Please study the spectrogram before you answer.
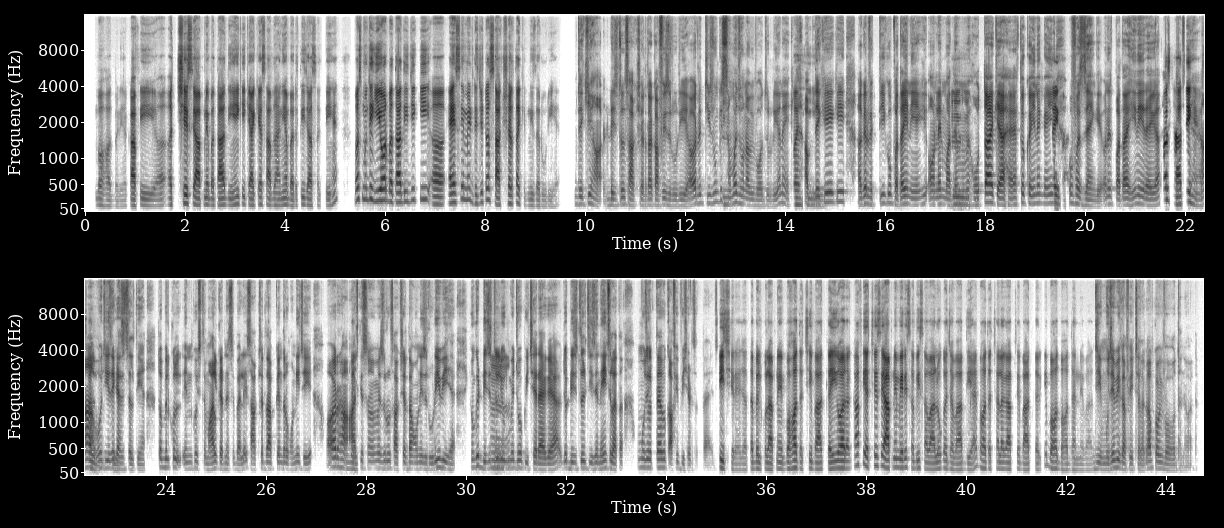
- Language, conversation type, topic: Hindi, podcast, ऑनलाइन खरीदारी करते समय धोखाधड़ी से कैसे बचा जा सकता है?
- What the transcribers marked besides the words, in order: none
